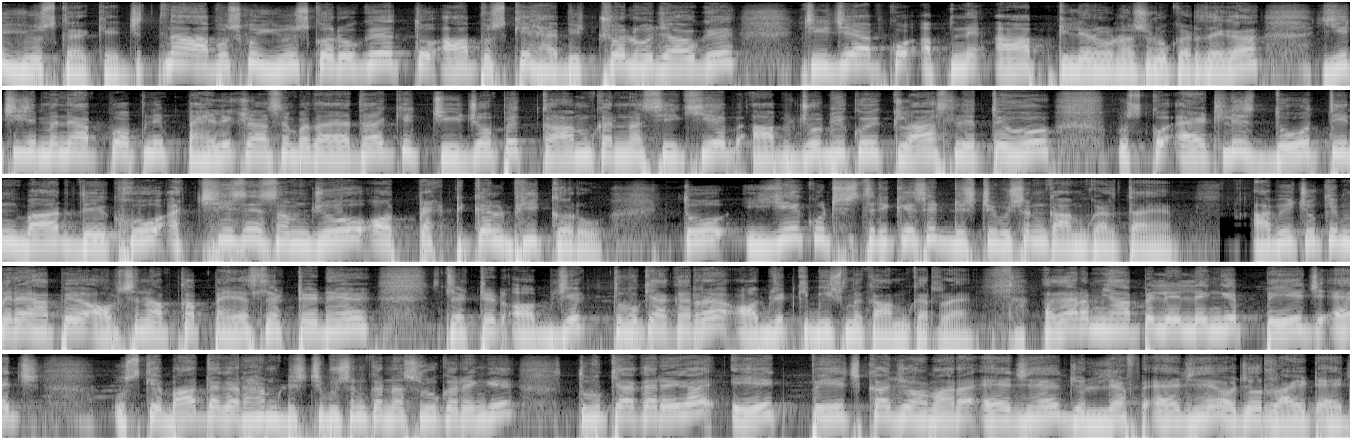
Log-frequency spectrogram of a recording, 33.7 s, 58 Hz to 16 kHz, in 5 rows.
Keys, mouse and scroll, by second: 26.7 click, 29.4 click.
